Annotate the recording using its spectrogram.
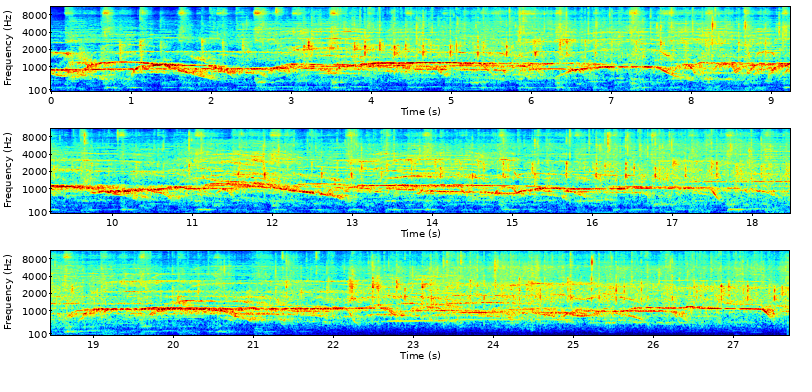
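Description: Audience of children cheering, many high voices rising and falling in pitch and overlapping, with music faintly underneath.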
